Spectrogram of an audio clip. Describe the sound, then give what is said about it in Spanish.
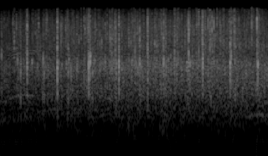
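Steady applause from an audience of women at a church sermon, a dense wash of many hands clapping with sharper individual claps popping out, fairly even in loudness throughout and no voices. “Y todas aplaudieron, son mujeres.”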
